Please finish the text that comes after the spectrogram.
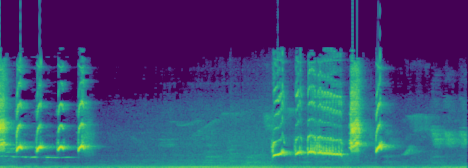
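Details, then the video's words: Orange-headed thrush, a kept songbird, from North Bali, used as a lure song to get birds singing: five quick bright repeated whistled notes, then a burst of rich warbled phrases over a steady low hum. "Trbaik Buat Pancingan Burung ANIS MERAH Agar Gacor"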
